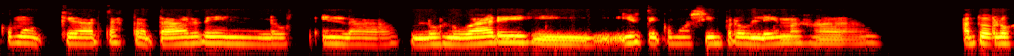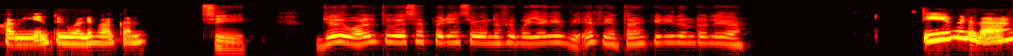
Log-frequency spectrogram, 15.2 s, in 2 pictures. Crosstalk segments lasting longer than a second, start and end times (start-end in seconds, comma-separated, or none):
none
